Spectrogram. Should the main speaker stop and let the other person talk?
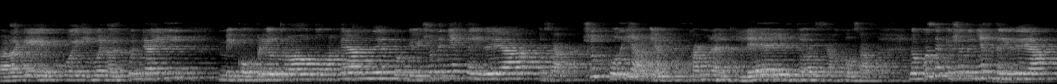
No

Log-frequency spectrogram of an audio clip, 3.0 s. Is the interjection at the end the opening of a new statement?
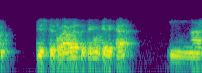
No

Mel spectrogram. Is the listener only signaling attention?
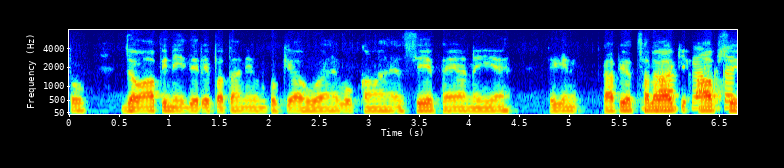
No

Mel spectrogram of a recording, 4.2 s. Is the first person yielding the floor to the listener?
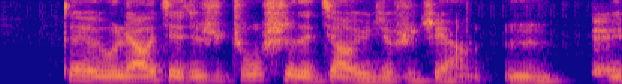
Yes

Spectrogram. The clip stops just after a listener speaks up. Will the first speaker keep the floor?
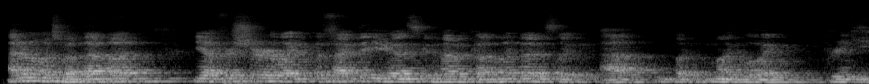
No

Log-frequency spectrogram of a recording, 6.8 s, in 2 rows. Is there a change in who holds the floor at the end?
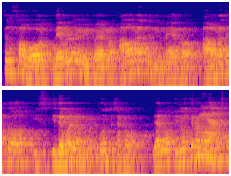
Yes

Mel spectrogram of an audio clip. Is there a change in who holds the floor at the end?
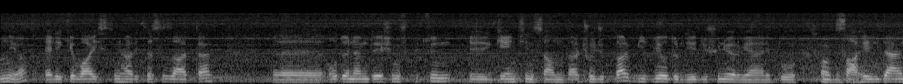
No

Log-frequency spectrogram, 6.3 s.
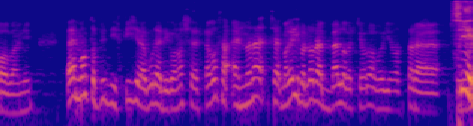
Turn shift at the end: Yes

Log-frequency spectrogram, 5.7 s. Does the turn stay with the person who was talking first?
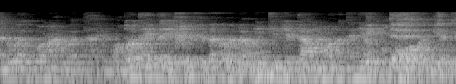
No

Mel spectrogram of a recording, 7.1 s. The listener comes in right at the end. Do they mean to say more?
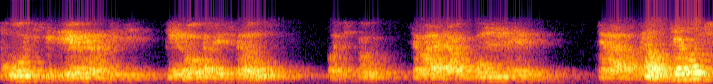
Yes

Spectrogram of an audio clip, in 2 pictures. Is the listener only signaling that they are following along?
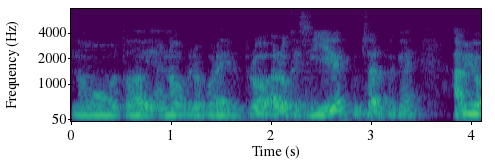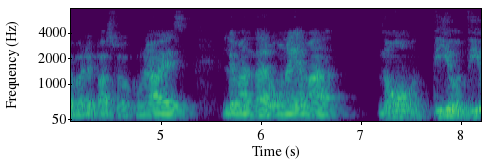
Yes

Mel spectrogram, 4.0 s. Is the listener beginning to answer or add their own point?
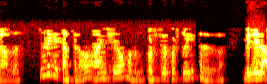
No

